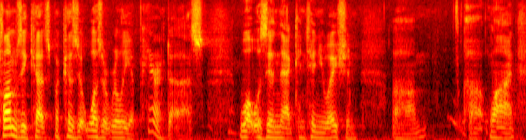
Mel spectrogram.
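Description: A man's somewhat breathy voice with a Georgia accent. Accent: Southern American (Georgia). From DeKalb County, Georgia. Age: 50s. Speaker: politician. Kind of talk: interview. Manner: halting, many fillers and repetitions. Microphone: lapel.

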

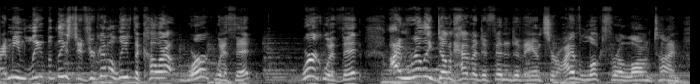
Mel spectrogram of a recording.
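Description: Clear music plays in the background. Over it, a man is speaking. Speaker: video host. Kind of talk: casual vlog commentary. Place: home room. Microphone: studio mic.

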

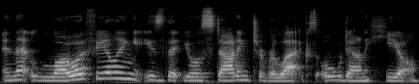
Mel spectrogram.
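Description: A woman with an Australian accent, lively intonation and a fairly slow pace, over a quiet background. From Australia, Sydney. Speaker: flute teacher. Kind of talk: tutorial. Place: home room.

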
